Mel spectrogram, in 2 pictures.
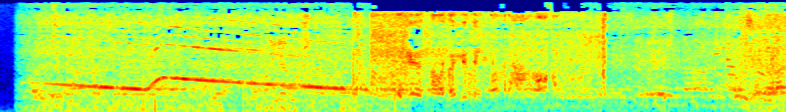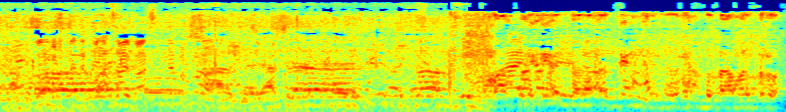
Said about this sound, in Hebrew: אני רוצה להשמיע למאזינים את אותם ריקודים שהיו שם על הכביש.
